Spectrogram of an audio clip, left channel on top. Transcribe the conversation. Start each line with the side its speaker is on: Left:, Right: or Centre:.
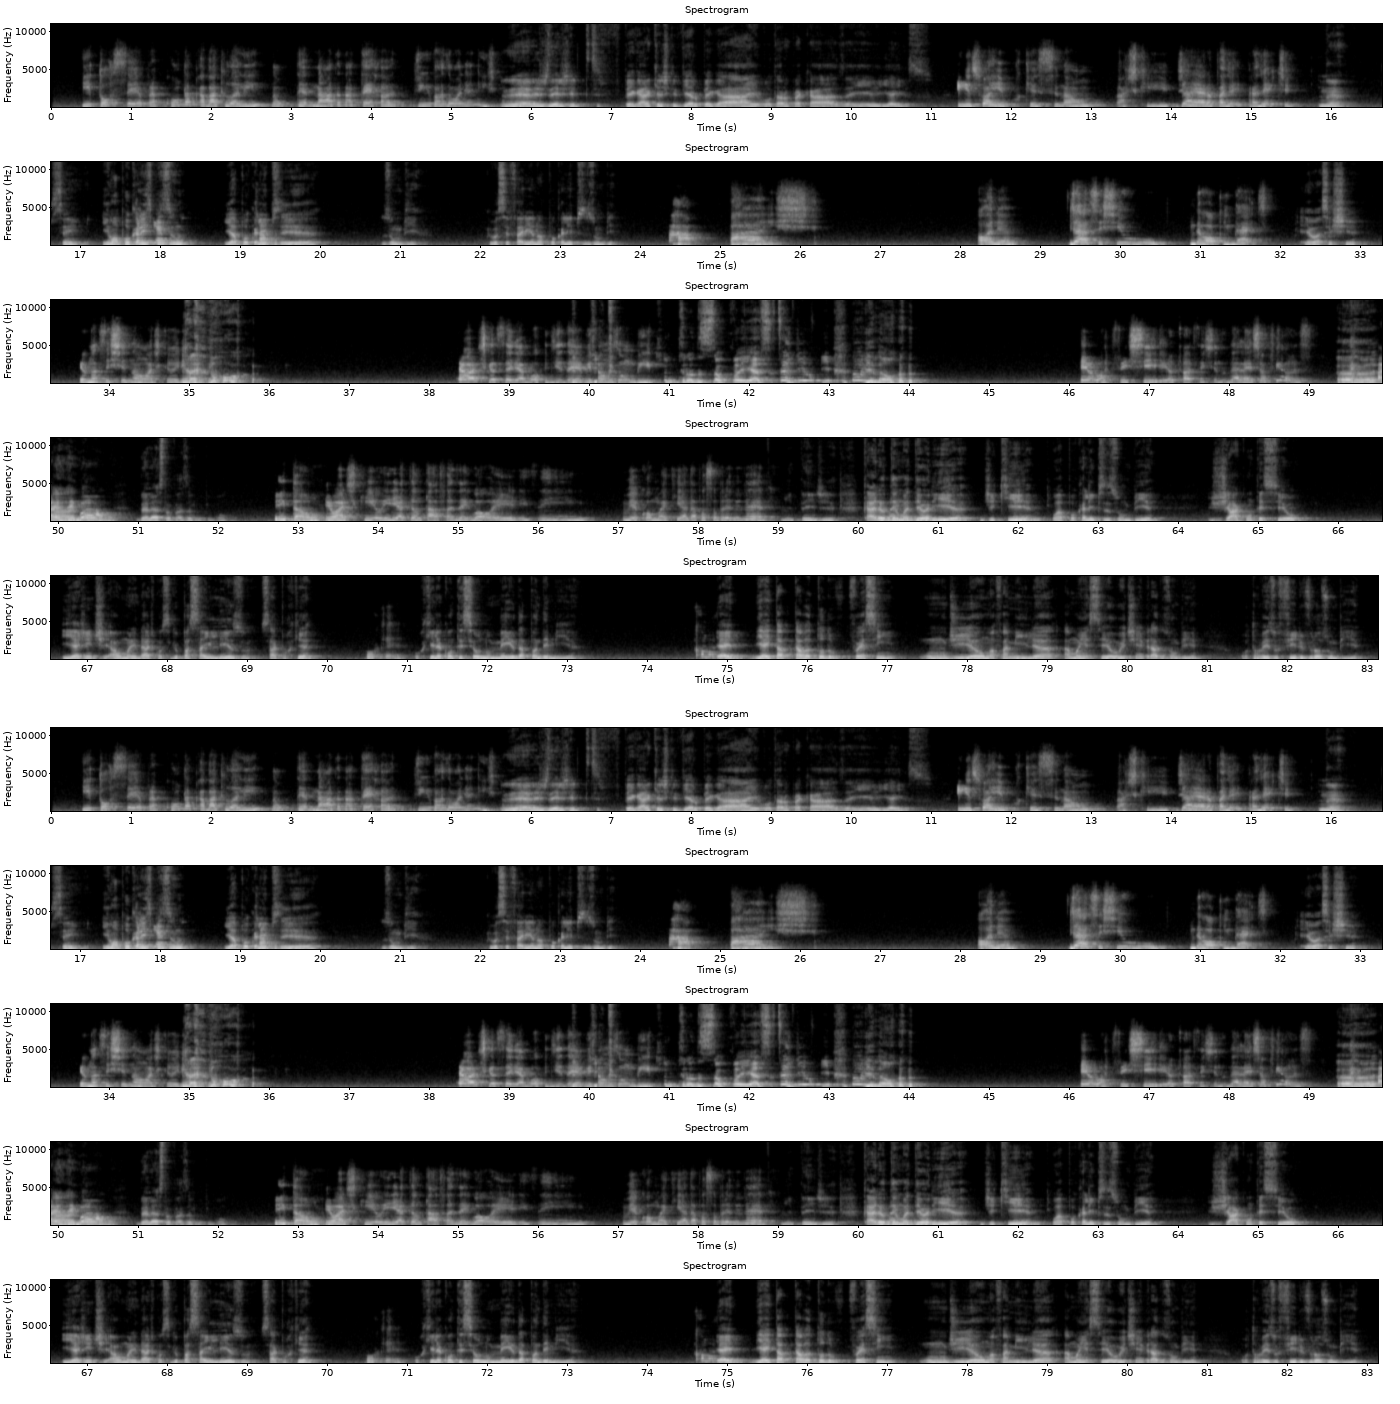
Left: e torcer para quando acabar aquilo ali não ter nada na terra de invasão alienígena.
Right: É, eles, eles pegaram aqueles que vieram pegar e voltaram pra casa e, e é isso.
Left: Isso aí, porque senão acho que já era pra gente, pra gente?
Right: Né, sim. E um apocalipse
Left: Quem é?
Right: zumbi? E o apocalipse
Left: Fala.
Right: zumbi? O que você faria no apocalipse zumbi?
Left: Rapaz, olha, já assistiu The Walking Dead?
Right: Eu assisti.
Left: Eu não assisti, não, acho que eu iria
Right: <laughs>
Left: morrer.
Right: Pô,
Left: Eu acho que eu seria mordida e ia virar
Right: que,
Left: um zumbi.
Right: que introdução foi essa? Você viu? Não vi, não.
Left: Eu assisti, eu tô assistindo The Last of Us.
Right: Aham.
Left: Faz
Right: Ah,
Left: igual.
Right: não. The Last of Us é muito bom.
Left: Então,
Right: Muito bom.
Left: eu acho que eu iria tentar fazer igual a eles e ver como é que ia dar pra sobreviver.
Right: Entendi. Cara, eu
Left: Imagina.
Right: tenho uma teoria de que
Left: Hum,
Right: o apocalipse zumbi já aconteceu e a gente, a humanidade conseguiu passar ileso. Sabe por quê?
Left: por quê?
Right: Porque ele aconteceu no meio da pandemia.
Left: Como assim?
Right: E aí, e aí ta- tava todo. Foi assim: um dia uma família amanheceu e tinha virado zumbi, ou talvez o filho virou zumbi.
